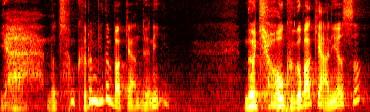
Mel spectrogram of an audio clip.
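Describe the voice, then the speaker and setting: A man preaching in the voice of Jesus, a gentle but firm grown man, speaking in earnest, pleading address that rises to impassioned urging. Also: a little high, huge pitch swings, normal speed, creaky, breathy edge, pitched above the performer's own voice, full character voice. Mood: gentle reproach. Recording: church hall reverb.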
